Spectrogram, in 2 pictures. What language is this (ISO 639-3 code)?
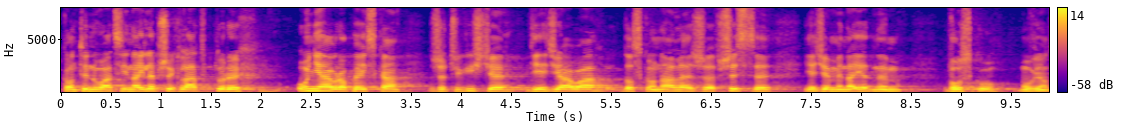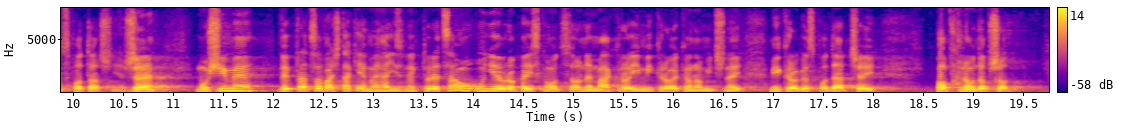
pol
